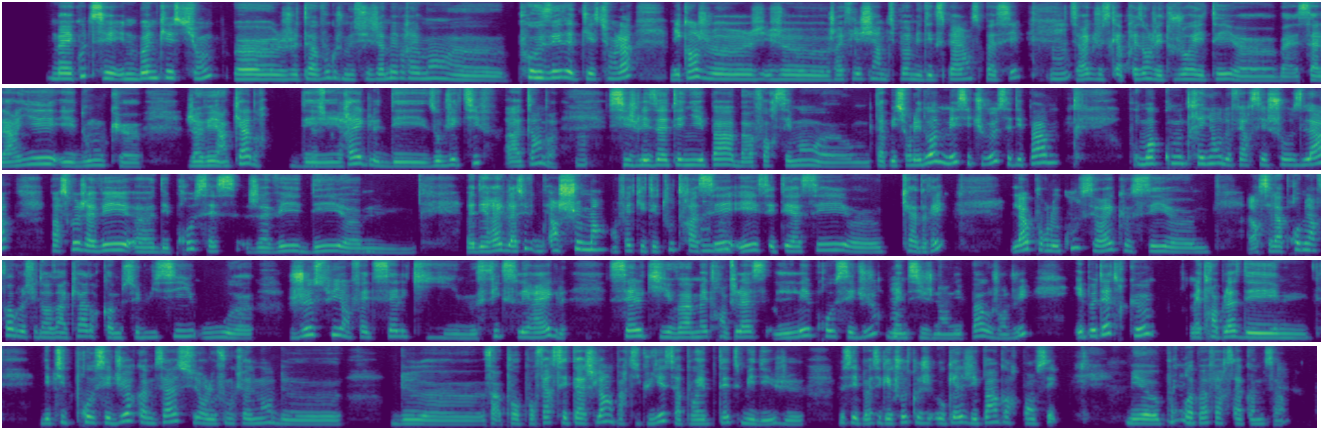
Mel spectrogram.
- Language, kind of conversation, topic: French, advice, Comment surmonter la procrastination chronique sur des tâches créatives importantes ?
- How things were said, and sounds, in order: other background noise; stressed: "chemin"; stressed: "je"; tapping; stressed: "les"; unintelligible speech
